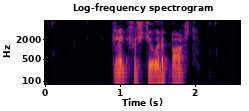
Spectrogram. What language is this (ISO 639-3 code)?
fry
